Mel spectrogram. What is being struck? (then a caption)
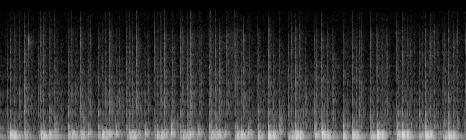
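Spruce top of a hollow wooden acoustic guitar. Fingertips and nails tap the light spruce top of a hollow wooden acoustic guitar on the upper bout near the bridge, without plucking the strings, though they may ring slightly. A quick, loosely rhythmic run of soft, woody knocks gives a warm, low body resonance that rings briefly after each tap, with little bright content.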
